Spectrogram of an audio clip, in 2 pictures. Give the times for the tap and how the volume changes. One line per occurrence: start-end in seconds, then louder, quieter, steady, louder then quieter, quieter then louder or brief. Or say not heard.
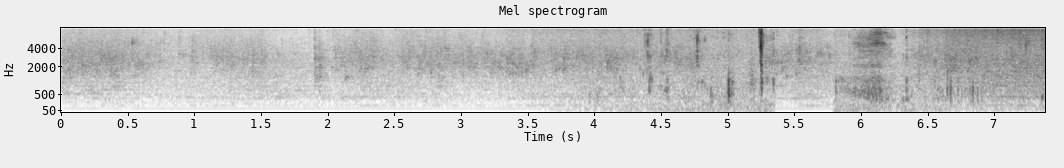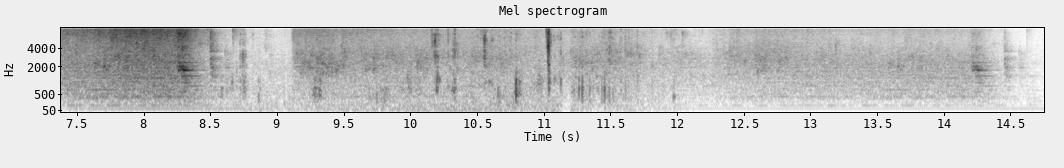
0.0-14.7 louder then quieter.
